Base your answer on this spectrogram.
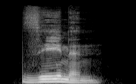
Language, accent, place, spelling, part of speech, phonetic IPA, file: German, Germany, Berlin, sehnen, verb, [ˈzeːnən], De-sehnen.ogg
- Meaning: to yearn, to long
